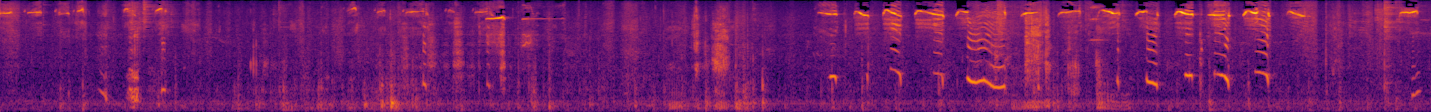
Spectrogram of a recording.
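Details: Rescue puppies whimpering indoors: scattered high, thin whines for the first stretch, then a busier second half of rapid, wavering squeals and rising-falling cries overlapping one another, with soft rustling and a steady low hum throughout.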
